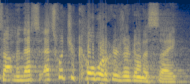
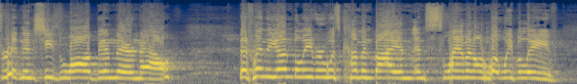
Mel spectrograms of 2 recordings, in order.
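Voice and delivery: preacher hammering home the angel's words; preaching at full force; 4 semitones higher than usual. Acted. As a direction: cry the promise out over the crowd. Preacher's climax, crying out the message.

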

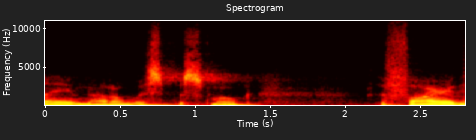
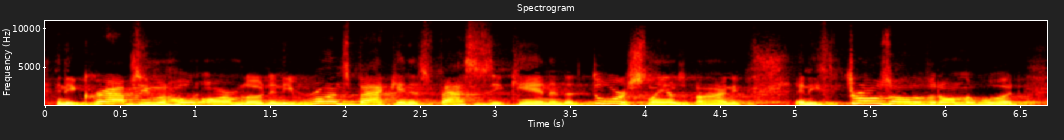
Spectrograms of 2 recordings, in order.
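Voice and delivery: rising, fervent preacher building the story; preaching at full force; 4 semitones higher, 3 dB louder than usual. Acted. Preacher to congregation, building fervent excitement. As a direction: drive the tale up with mounting fire.

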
